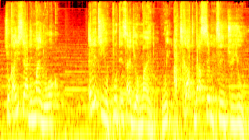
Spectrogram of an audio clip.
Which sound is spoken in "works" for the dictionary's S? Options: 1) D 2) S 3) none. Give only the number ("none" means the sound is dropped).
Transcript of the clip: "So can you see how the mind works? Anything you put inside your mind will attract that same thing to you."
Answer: 3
